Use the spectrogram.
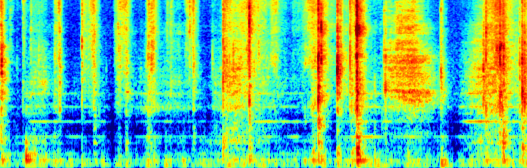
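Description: Tarot cards being shuffled for a weekly reading, a quick run of crisp riffling and slapping bursts, close and fairly quiet, with no talking.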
